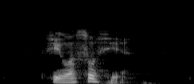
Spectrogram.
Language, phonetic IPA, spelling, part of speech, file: Russian, [fʲɪɫɐˈsofʲɪjə], философия, noun, Ru-философия.ogg
- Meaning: philosophy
